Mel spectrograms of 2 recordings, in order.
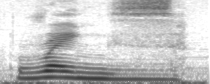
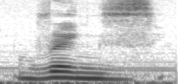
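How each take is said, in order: No difference in how they are said.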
